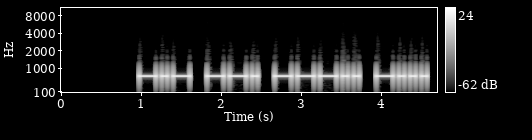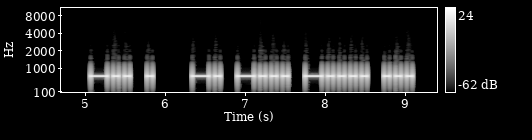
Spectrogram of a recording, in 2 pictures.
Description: Morse code, heard as a keyed tone, about 17 wpm, 700 Hz. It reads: KG8B DE NB6S
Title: USA Callsign DE Callsign - 4 Characters - 17wpm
